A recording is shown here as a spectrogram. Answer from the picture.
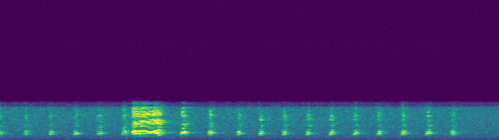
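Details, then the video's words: Loud clucking from a hen in a yard: steady short clucks repeated roughly every quarter second, with one louder, rasping squawk rising out of the sequence early on. "cluttering hen"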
